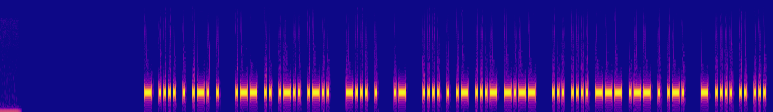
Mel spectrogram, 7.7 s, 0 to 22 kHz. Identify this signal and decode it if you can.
Morse code, heard as a keyed tone, about 51 wpm, 700 Hz. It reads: THERE WILL BE A HEAVY SHOWER THIS
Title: Sentences from Top 1600 Words 50wpm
